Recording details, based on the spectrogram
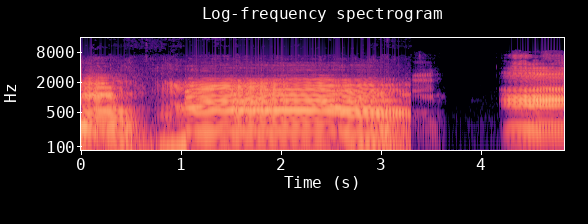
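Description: A cow gives a long, low, drawn-out moo, then starts a second, higher moo.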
